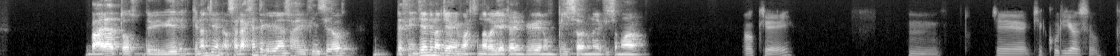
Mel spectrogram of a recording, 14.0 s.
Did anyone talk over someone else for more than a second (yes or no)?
no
